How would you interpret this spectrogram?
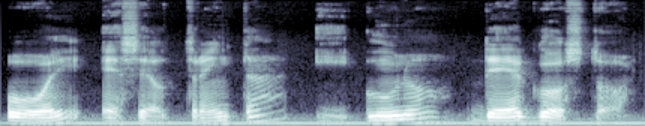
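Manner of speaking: slow, word-by-word model answer; deliberate teacher demo; slow, careful model. Shown as a demonstration. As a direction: say "Hoy es el treinta y uno de agosto" slowly for learners. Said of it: "say them at natural speed".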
